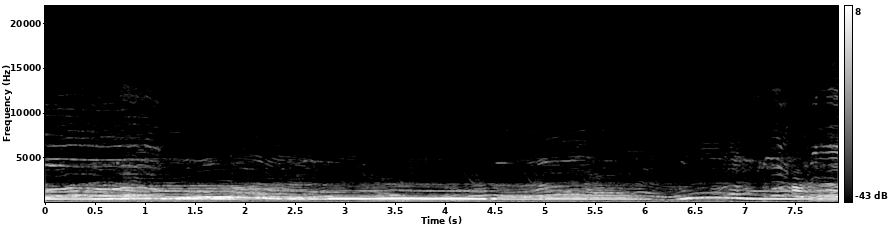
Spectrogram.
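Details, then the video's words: Captive-born gray wolves of a pack howling together in their main enclosure, with neighboring enclosures joining: several overlapping long, mournful howls that rise, hold and fall, voices weaving around each other, some sliding down sharply. "Howls With The Main Wolf Pack"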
